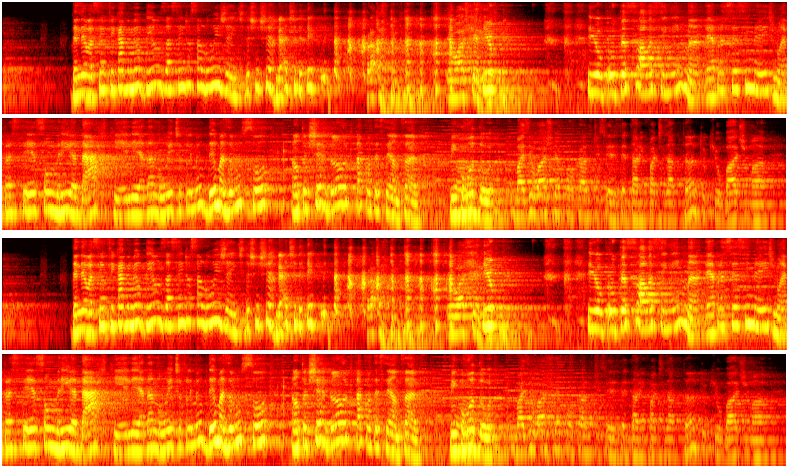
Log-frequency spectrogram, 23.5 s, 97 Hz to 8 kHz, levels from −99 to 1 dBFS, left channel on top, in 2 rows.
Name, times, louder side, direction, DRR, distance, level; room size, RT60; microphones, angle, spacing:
voice 1, 1.1-5.5 6.0-6.2 6.4-7.4 8.1-15.8 16.1-18.1 18.5-19.2, right 2 dB, 20° right, 6 dB, 0.7 m, -24 dB
voice 2, 5.5-6.3 6.7-7.6 8.8-9.2 18.1-18.9 19.4-23.2, left 1 dB, 55° left, 2 dB, 2.3 m, -31 dB
sound 1, 8.5-20.8, right 1 dB, 45° right, 4.7 m, -43 dB
27.0 x 23.0 x 4.3 m, 2.1 s
head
